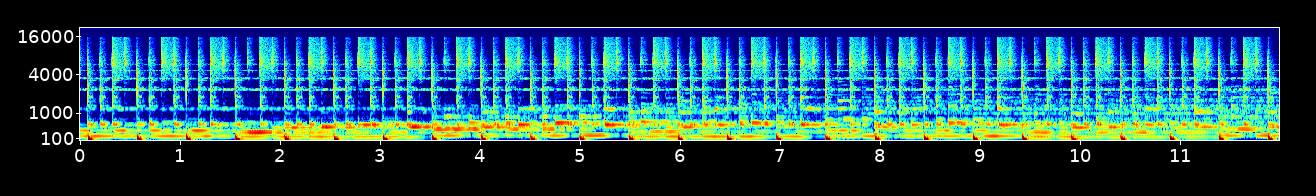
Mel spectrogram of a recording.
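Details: Electronic dance music with a steady pounding beat at about two per second and bright synth chords, with no animal sound.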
